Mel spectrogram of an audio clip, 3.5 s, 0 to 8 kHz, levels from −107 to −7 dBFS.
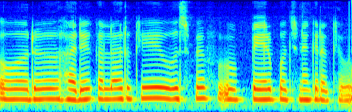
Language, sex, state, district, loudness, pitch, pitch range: Hindi, female, Bihar, Gopalganj, -29 LUFS, 240 Hz, 235-245 Hz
